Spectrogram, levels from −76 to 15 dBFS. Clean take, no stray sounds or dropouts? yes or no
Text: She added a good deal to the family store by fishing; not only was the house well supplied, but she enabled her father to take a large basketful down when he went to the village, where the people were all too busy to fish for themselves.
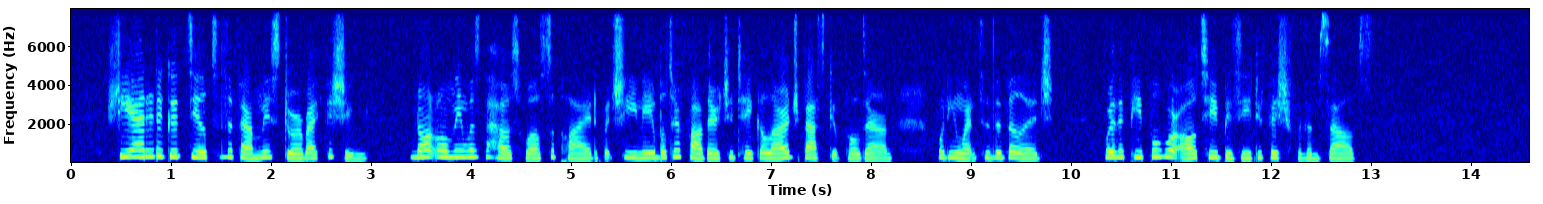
yes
